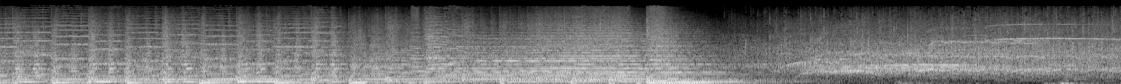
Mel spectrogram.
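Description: A Dutch orchestra that combines a jazz big band with a symphony orchestra plays a full, loud final passage with brass and strings in a 2012 live recording, ending on a held chord around seven seconds, then steady audience applause fills the rest.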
